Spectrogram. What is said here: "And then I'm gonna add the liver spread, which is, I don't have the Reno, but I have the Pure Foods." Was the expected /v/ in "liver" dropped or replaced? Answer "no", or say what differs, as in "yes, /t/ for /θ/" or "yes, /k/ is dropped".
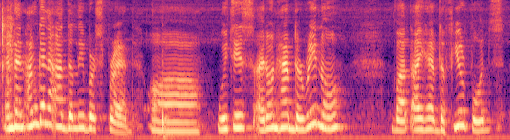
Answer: yes, /b/ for /v/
